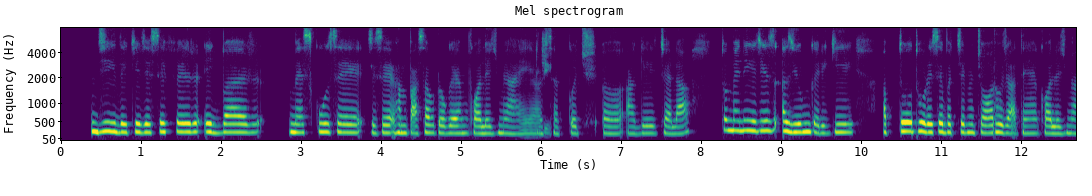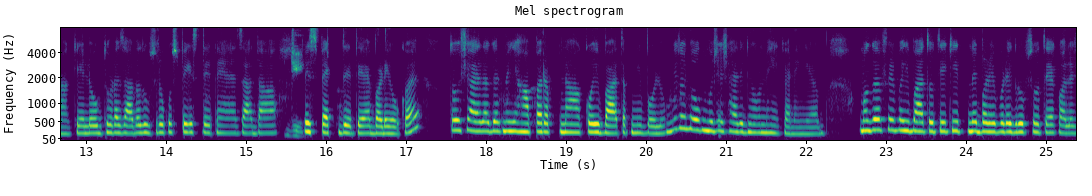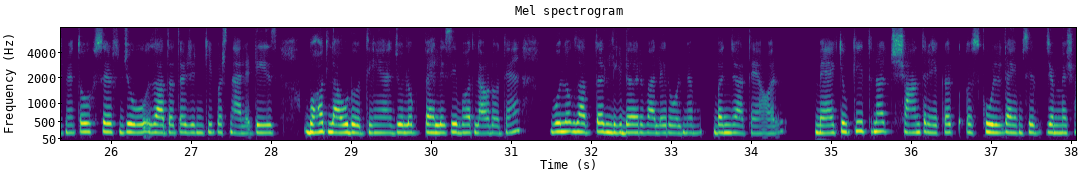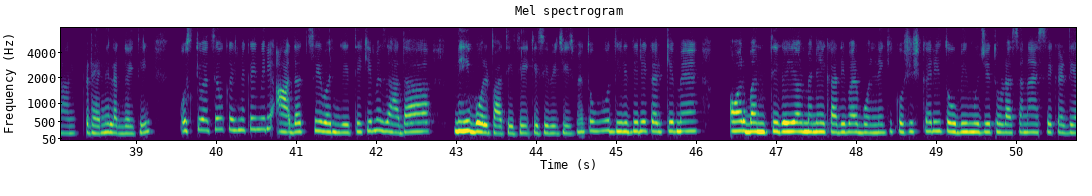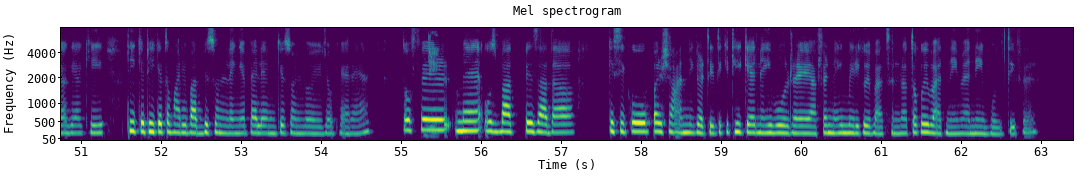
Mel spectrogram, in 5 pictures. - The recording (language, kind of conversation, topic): Hindi, advice, बातचीत में असहज होने पर मैं हर बार चुप क्यों हो जाता हूँ?
- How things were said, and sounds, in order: in English: "पास आउट"; in English: "एज़्यूम"; in English: "मैच्योर"; in English: "स्पेस"; in English: "रिस्पेक्ट"; in English: "इग्नोर"; in English: "ग्रुप्स"; in English: "पर्सनैलिटीज़"; in English: "लाउड"; in English: "लाउड"; in English: "लीडर"; in English: "रोल"; in English: "टाइम"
